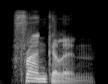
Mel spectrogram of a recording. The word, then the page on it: francolin: British English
